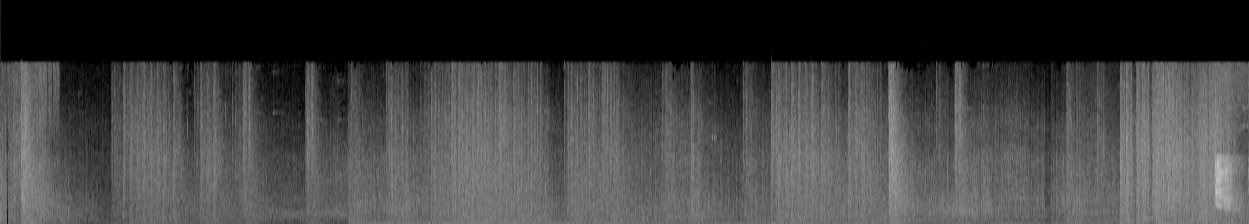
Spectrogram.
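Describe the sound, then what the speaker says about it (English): A long harassing artillery barrage rumbles in the WWII strategy game Combat Mission Fire & Rubble, with dense continuous booms and crackling gunfire that build louder toward the end. "I've set up a really long harassing artillery barrage to the rear side of the map"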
